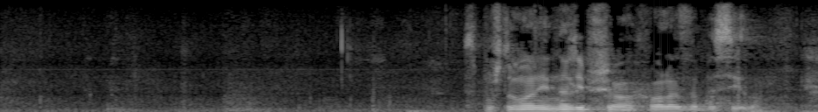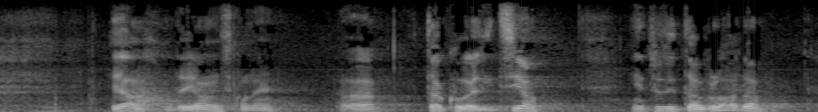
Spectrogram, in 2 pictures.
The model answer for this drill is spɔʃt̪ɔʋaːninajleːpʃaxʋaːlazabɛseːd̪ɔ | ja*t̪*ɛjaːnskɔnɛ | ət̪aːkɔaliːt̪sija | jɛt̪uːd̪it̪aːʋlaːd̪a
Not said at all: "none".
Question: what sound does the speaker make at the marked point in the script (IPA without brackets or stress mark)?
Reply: d̪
